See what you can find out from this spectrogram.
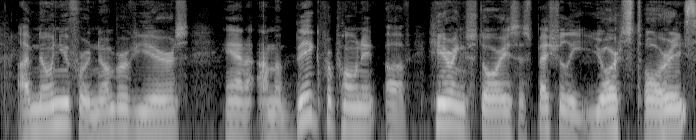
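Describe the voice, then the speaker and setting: A man is speaking at a moderate pace. His voice sits at a medium pitch. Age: 50s. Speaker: interviewer. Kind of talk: interview. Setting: recording booth. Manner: halting, repeats words.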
